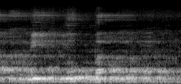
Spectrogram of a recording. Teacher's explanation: huruf B Itu keluar pada dua bibir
